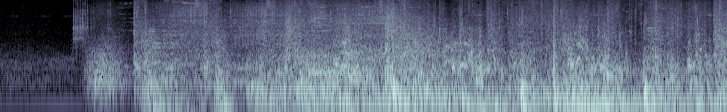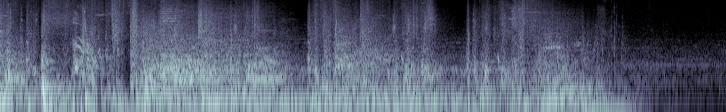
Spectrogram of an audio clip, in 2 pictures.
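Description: Game spells blast and weapons clash in a busy fight.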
